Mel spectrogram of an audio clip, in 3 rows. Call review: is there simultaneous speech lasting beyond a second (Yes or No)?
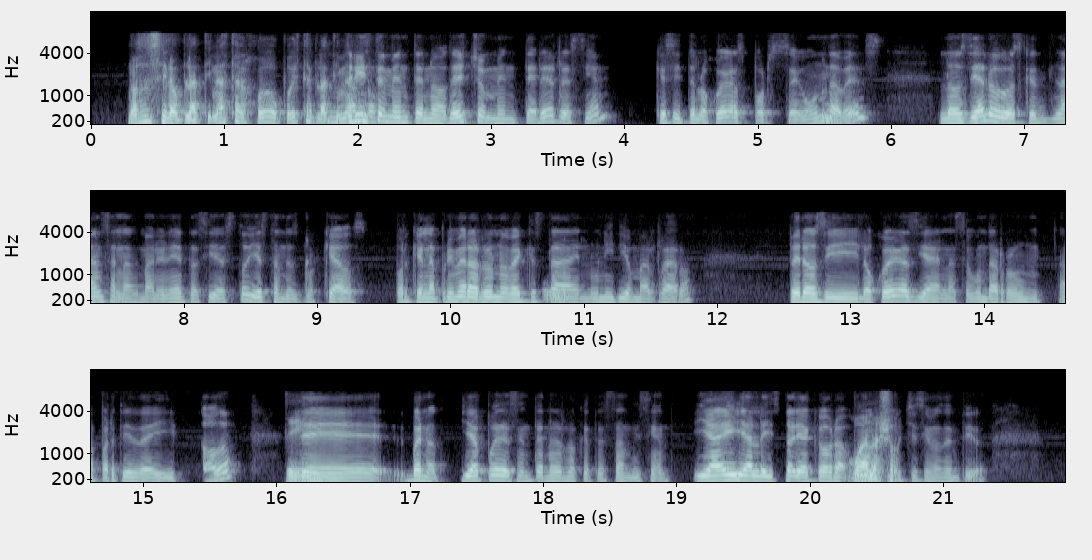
No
